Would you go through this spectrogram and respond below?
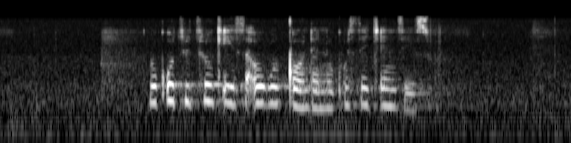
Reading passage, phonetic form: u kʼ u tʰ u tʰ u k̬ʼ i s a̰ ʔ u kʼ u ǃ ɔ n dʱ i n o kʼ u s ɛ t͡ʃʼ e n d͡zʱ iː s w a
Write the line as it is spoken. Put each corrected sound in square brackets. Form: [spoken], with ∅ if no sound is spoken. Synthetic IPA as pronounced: u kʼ u tʰ u tʰ u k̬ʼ i s a̰ ʔ u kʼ u ǃ ɔ n dʱ [a] n o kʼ u s ɛ t͡ʃʼ e n d͡zʱ iː s w a

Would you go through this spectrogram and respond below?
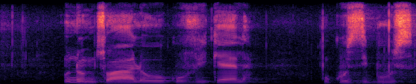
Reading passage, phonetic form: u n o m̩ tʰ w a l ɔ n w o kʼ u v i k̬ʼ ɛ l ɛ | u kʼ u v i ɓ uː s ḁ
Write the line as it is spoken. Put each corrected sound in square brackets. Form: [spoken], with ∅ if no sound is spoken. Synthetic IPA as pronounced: u n o m̩ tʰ w a l ɔ [∅] w o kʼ u v i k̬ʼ ɛ l [a] | u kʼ u [z] i ɓ uː s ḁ

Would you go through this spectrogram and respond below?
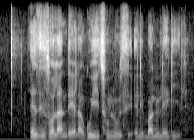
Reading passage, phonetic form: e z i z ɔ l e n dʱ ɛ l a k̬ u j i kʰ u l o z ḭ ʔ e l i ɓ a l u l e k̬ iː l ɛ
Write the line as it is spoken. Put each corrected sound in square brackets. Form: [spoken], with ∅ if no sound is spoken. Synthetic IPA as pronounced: e z i z ɔ l [a] n dʱ ɛ l a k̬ u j i [tʰ] u l [u] z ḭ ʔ e l i ɓ a l u l e k̬ iː l ɛ

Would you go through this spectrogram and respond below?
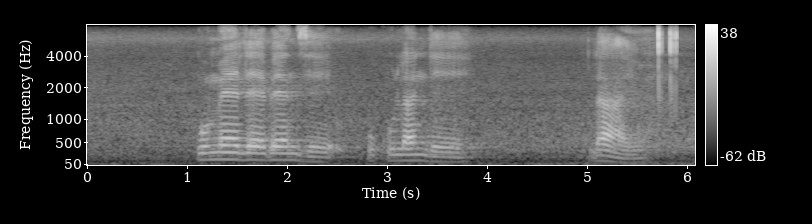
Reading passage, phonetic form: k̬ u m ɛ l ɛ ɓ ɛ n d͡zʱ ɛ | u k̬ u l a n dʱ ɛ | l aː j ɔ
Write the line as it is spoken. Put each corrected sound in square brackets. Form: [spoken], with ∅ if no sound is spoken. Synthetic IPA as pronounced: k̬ u m ɛ l ɛ ɓ ɛ n d͡zʱ ɛ | u k̬ u l a n dʱ ɛ | l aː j ɔ

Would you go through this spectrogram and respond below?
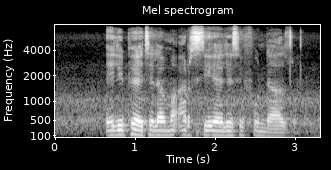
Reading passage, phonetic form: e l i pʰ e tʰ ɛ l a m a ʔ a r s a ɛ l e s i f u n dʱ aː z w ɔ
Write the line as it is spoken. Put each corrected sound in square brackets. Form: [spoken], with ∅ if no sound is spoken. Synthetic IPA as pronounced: e l i pʰ [ɛ] tʰ ɛ l a m a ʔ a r s [i] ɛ l e s i f u n dʱ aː z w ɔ

